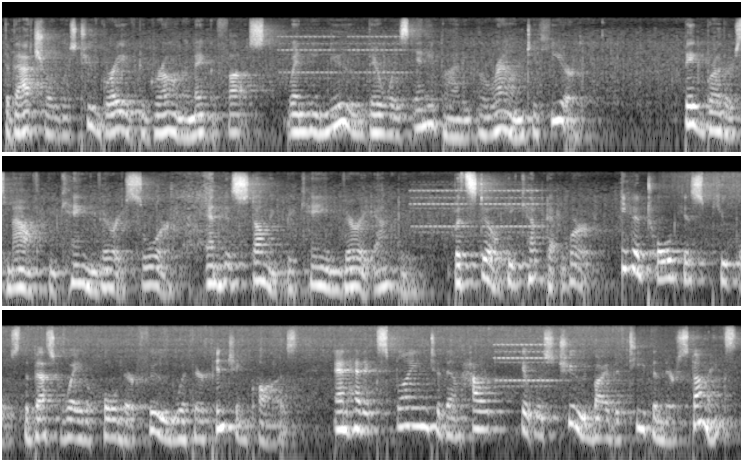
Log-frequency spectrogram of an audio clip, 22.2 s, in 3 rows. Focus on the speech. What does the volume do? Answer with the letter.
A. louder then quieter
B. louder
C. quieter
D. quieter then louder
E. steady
E.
